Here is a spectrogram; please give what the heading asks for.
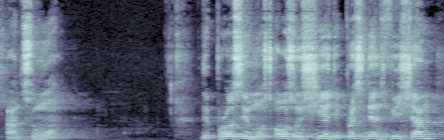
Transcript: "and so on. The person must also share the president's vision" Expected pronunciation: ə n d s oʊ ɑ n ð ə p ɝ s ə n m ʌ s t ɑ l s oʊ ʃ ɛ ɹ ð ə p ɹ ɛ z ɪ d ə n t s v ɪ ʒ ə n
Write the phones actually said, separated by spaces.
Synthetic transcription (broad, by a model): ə n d s oʊ ɑ n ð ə p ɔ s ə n m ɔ s t ɑ l s oʊ ʃ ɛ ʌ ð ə p ɹ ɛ s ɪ d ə n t v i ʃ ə n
